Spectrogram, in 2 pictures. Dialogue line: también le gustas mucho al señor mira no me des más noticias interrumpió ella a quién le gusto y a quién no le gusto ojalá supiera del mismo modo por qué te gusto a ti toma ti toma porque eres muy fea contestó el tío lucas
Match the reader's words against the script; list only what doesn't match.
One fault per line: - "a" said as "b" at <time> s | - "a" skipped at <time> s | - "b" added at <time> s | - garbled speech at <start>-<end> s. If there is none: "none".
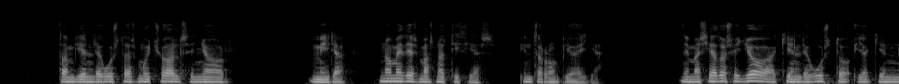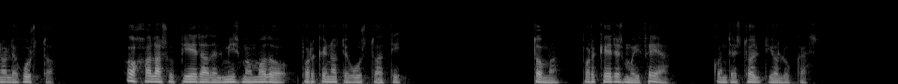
- "demasiado sé yo" added at 6.8 s
- "no" added at 12.3 s
- "ti toma" skipped at 14.6 s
